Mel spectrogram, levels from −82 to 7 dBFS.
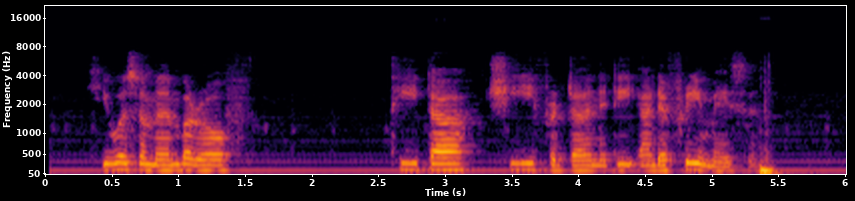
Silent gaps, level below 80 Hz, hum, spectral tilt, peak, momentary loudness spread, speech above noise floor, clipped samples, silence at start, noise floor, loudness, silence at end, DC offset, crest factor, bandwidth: none; -38 dBFS; none; -8.5 dB/octave; -2 dBFS; 9 LU; 25 dB; under 0.1%; 0.05 s; -43 dBFS; -19 LUFS; 0.05 s; under 0.1%; 18 dB; 6.6 kHz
